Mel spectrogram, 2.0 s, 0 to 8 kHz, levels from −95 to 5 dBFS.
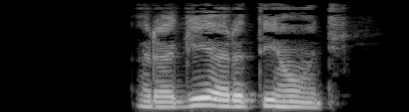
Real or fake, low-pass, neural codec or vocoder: real; 7.2 kHz; none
